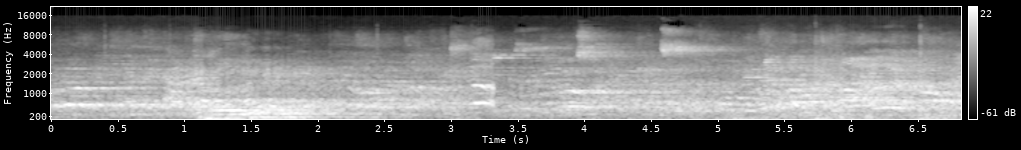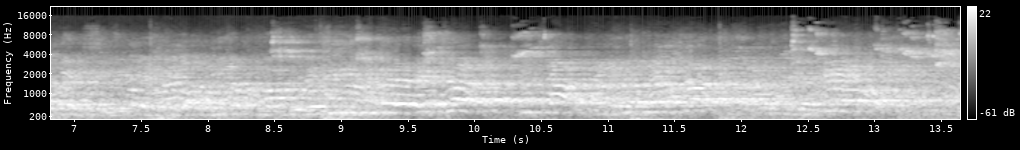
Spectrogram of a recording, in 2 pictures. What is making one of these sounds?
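A crowd cheers and chatters in an echoing gym.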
